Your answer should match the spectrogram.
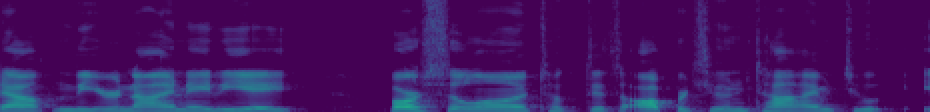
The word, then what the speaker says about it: Barcelona: And no, that's not just my lisp, that's how Barcelona is actually pronounced.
